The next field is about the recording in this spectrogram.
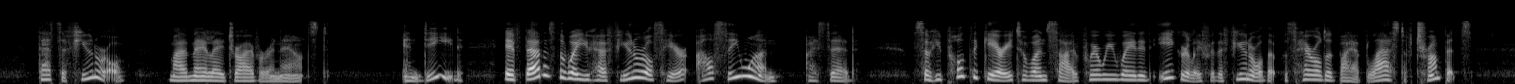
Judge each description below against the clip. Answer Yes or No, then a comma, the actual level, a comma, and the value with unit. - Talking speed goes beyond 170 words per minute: Yes, average, 180 wpm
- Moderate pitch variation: No, wide, 6.1 semitones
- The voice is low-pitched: No, high, 215 Hz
